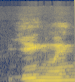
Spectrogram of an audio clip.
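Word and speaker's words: Yuengling: who's into this uh brand called Yingling or at least that's how he pronounces it yeah I think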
